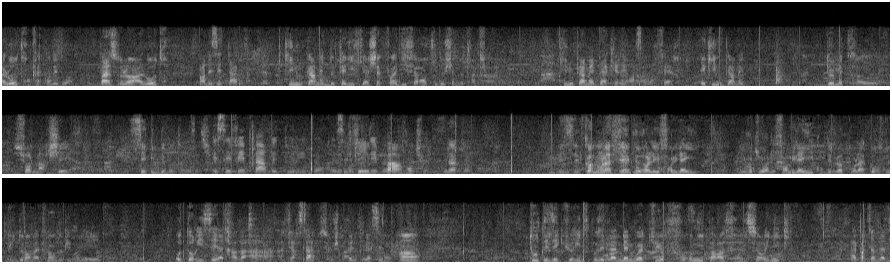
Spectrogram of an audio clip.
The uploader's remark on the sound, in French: enregistrée à Monaco, le 26/09/2016 lors de la Présentation du Team Venturi pour la saison FIA en Formule Electrique Series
